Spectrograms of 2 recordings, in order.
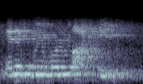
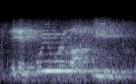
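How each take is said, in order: First: Said in the usual way. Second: Lucky drawn out higher and slower; a storyteller's hopeful emphasis; stressed repeat. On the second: Real, not acted. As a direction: lean into if we were lucky, much higher and slow.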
